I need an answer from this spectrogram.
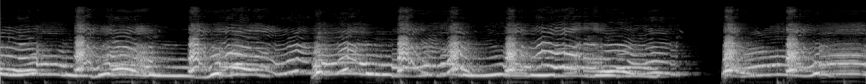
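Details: Siberian huskies arguing back and forth: repeated bursts of bright, warbling, rising-and-falling howls about a second apart, loud and harmonic, with a brief silence near the end before the vocal squabble resumes.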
